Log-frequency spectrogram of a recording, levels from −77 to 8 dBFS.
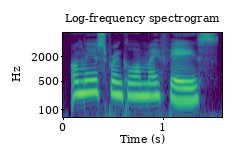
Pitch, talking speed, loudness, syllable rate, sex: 220 Hz, 225 wpm, -15 LUFS, 5.7 syllables/s, female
